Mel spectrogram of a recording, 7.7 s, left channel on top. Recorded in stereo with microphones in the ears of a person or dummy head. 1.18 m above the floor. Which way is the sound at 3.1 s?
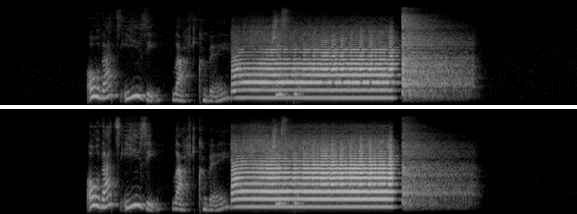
55° right (ahead or behind).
